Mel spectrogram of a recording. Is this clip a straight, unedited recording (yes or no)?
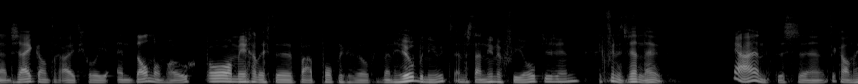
no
